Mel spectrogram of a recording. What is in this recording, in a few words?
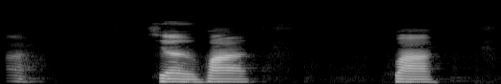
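"frog", Mandarin; qing1wa1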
